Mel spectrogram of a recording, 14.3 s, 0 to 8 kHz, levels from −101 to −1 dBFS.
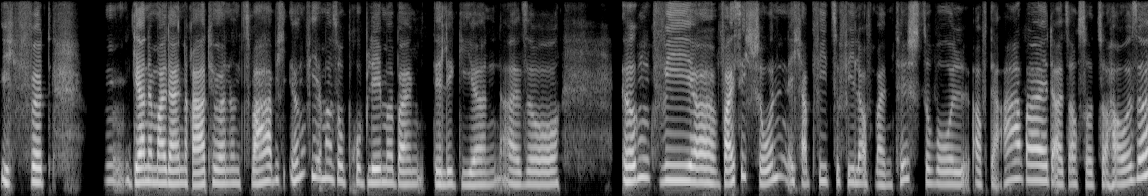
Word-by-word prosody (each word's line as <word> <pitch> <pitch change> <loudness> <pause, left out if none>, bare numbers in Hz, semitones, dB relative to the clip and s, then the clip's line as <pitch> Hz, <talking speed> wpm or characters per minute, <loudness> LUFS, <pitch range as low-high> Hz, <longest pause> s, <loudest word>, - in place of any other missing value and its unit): ich 215 -5 0 0.2
würde, 215 -2 +5 0.7
hm, 235 0 -9
gerne 220 +1 +6
mal 210 -1 +4
deinen 200 0 +3
Rat 185 +2 +3
hören. 200 -1 +1
Und 200 -1 -6
zwar 205 +2 +1
habe 235 +1 +1
ich 245 - -13
irgendwie 295 +5 -1
immer 270 -1 -1
so 240 -2 -1
Probleme 210 0 +1
beim 195 +3 -2
Delegieren, 185 +2 -2
also, 190 -1 -2 0.8
irgendwie, 240 -1 +4
äh, 215 -2 +3
weiß 200 +4 +3
ich 305 - -3
schon, 215 +7 -1
ich 230 -1 -6
habe - - -3
viel 230 -1 -5
zu - - -8
viel 215 -1 -4
auf 195 - -7
meinem 180 -1 -7
Tisch, 245 +6 -5
sowohl 190 -2 -3
auf 195 -4 -6
der - - -9
Arbeit 245 -1 +1
als 190 0 -3
auch 195 -1 -5
so 185 0 -6
zu 185 +1 -7
Hause. 225 +11 +2
210 Hz, 170 wpm, -23 LUFS, 190-235 Hz, 0.8 s, gerne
